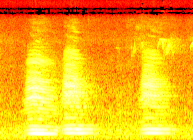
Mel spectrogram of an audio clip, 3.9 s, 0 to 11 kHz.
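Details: American bullfrog calling in the lotus pond below the Izumi Bridge, Izumi Nature Park, Wakaba-ku, Japan, dated 06/07. Three deep, resonant groaning calls, each about half a second to a second long, with short pauses between.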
